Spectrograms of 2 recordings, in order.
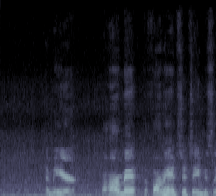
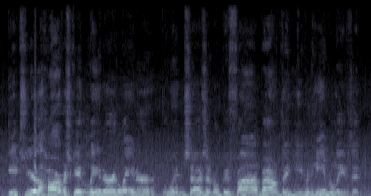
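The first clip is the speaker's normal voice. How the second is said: farmhand voice; 6 semitones higher than usual. Acted.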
